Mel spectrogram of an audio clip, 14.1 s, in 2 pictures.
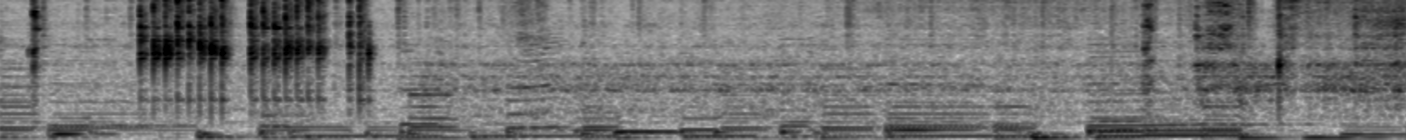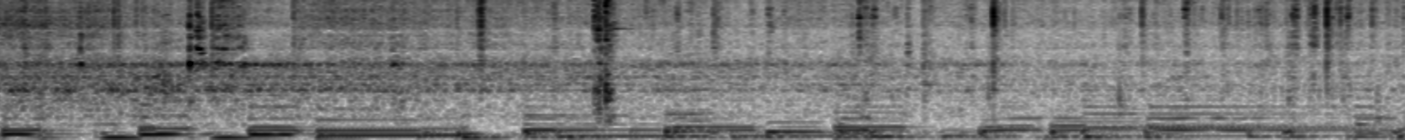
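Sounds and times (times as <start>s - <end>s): oil sizzling in frying pans: 0.0s - 14.0s
metal spatula clicking on pan: 0.1s - 2.1s, 5.6s - 10.4s.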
